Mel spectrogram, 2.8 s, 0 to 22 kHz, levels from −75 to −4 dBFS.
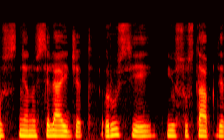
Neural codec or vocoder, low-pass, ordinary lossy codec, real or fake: none; 10.8 kHz; AAC, 48 kbps; real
